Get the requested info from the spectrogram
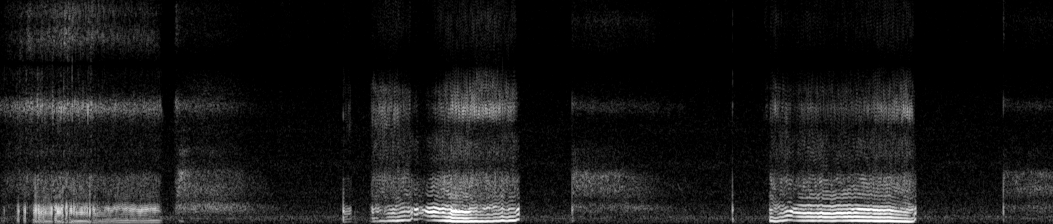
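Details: Sleeping pet dreaming, eyes moving, waking toward the end: loud rattling snores on each in-breath, about one every four seconds, with quieter out-breaths; snoring.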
